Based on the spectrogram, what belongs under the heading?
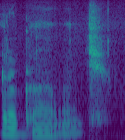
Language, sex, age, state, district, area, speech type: Kashmiri, male, 18-30, Jammu and Kashmir, Shopian, rural, spontaneous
